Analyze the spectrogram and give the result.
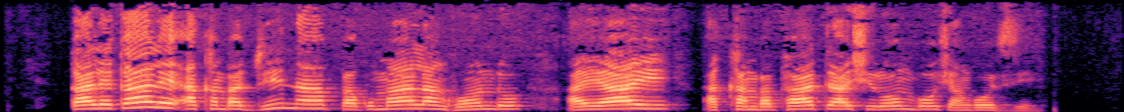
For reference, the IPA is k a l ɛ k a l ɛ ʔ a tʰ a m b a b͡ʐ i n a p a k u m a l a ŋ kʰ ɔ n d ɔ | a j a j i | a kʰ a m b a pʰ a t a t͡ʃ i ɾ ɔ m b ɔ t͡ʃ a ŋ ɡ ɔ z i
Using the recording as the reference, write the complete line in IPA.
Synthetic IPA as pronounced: k a l ɛ k a l ɛ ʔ a kʰ a m b a b͡ʐ i n a p a k u m a l a ŋ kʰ ɔ n d ɔ | a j a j i | a kʰ a m b a pʰ a t a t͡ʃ i ɾ ɔ m b ɔ t͡ʃ a ŋ ɡ ɔː z i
